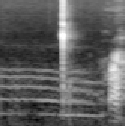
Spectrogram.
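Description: A pet cat yowls in short bursts, a drawn-out tonal cry followed by a sharp yelp and a louder rising call, fairly close and with nobody talking.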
